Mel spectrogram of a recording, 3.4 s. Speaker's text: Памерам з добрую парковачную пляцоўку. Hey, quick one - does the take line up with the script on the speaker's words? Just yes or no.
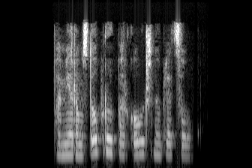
yes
